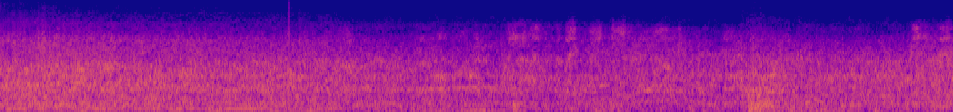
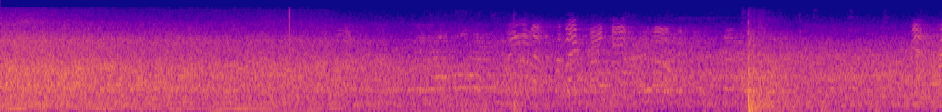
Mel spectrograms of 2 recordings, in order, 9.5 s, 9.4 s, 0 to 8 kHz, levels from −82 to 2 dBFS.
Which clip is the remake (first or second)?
first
